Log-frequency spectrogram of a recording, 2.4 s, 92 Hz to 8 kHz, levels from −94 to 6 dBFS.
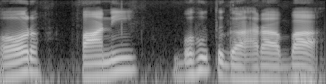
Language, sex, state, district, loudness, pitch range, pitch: Bhojpuri, male, Bihar, Muzaffarpur, -19 LUFS, 125-170 Hz, 140 Hz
